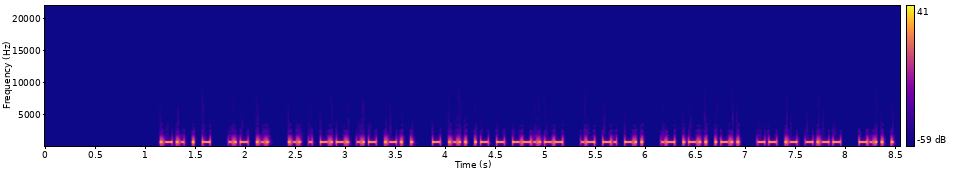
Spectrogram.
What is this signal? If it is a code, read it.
Morse code, heard as a keyed tone, about 44 wpm, 700 Hz. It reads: LET US SECURE THAT, AND ALL MAY BE
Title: Sentences from Top 1200 Words 45wpm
